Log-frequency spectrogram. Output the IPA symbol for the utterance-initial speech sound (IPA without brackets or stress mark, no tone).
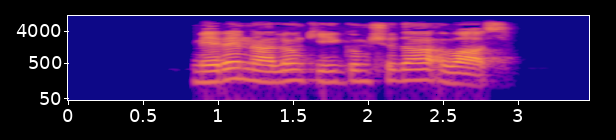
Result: m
